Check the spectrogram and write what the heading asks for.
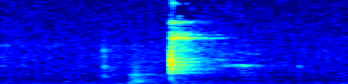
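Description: A metal spoon clinks once against a cut-glass dessert bowl about a second in, ringing briefly.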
